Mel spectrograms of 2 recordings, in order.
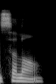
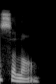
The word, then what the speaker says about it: salon: Listen to the nasal ending on salon. It rhymes perfectly with ton. Ton salon.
